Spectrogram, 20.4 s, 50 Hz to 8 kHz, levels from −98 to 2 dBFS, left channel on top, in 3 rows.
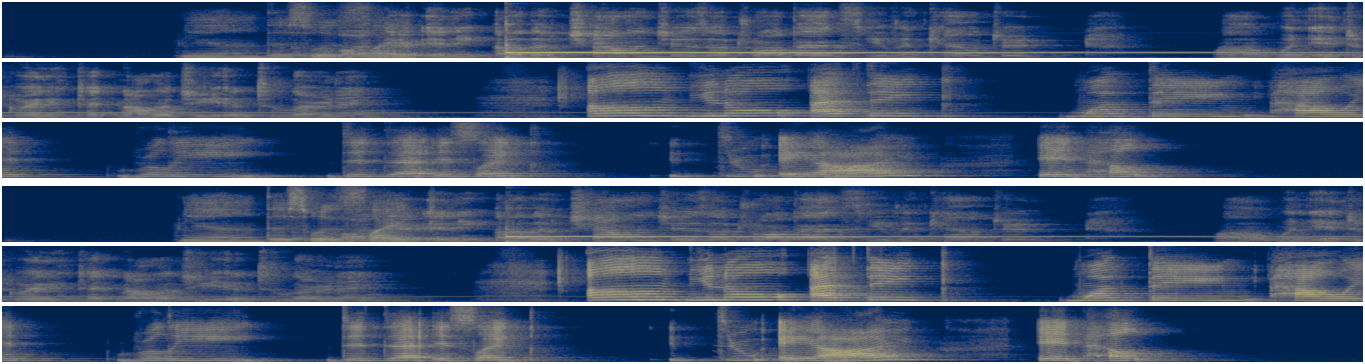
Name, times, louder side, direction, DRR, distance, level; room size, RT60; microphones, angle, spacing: voice 1, 0.9-2.0 9.3-11.4 12.1-13.7 14.2-14.9 15.3-16.2 16.9-18.2 18.8-19.3, right 4 dB, 40° right, 5 dB, 0.8 m, -28 dB
voice 2, 1.4-5.1 5.4-5.6 6.1-8.7 18.9-19.3, left 3 dB, 60° left, 3 dB, 1.6 m, -40 dB
sound 1, 2.5-7.2, left 9 dB, 80° left, 0.4 m, -28 dB
12.5 x 5.7 x 2.5 m, 0.68 s
head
